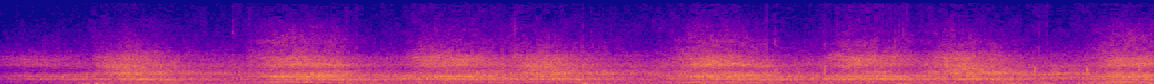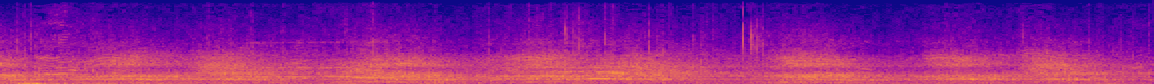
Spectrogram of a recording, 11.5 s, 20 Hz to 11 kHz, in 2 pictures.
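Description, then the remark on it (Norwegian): A large stadium crowd at a football match, 60 minutes in, chants a planned call-and-response with Stabæk supporters, one side shouting 'hater' and the Stabæk supporters answering; loud shouted bursts alternate steadily about every second, with a dense roar of many voices throughout. “Um, og så, når det er spilt 60 minutter, da reiser banen seg opp og gjennomfører et planlagt kanonrop med Stabæk-support, der banen roper 'hater' og Stabæk-support roper var.”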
